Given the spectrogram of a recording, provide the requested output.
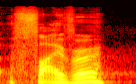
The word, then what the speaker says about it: Fiverr: donc, euh, Fiverr, f i v e r rcom ça s'écrit, euh, le nom c'est comme ça parce que la plupart des trucs sont pour 5 dollars.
